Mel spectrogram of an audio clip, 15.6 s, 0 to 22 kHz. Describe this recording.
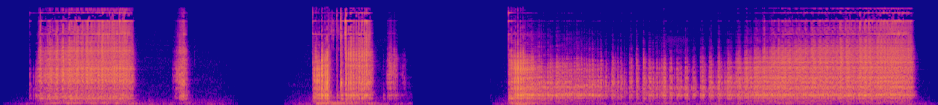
Medium coin spinning on table
(Recorded at studio with AT4033a)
